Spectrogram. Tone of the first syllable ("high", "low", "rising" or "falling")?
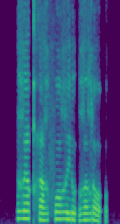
high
